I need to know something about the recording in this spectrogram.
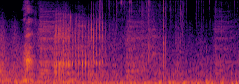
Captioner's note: snarling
